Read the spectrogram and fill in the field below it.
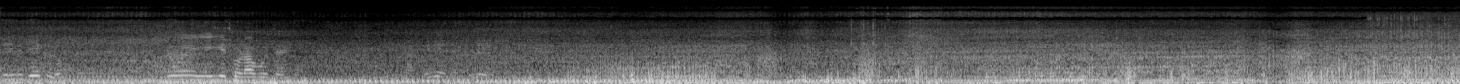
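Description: A motor scooter engine hums steadily while riding.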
